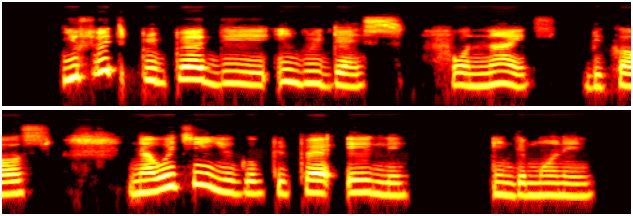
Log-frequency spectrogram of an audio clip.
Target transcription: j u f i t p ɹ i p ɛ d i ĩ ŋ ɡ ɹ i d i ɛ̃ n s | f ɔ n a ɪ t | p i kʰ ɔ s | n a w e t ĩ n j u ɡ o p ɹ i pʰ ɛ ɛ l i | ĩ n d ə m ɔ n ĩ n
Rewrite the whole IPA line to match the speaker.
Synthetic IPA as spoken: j u f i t p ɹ i p ɛ d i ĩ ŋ ɡ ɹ i d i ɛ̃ n s | f ɔ n a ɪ t | b i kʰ ɔ s | n a w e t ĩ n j u ɡ o p ɹ i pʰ ɛ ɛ l i | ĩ n d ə m ɔ n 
